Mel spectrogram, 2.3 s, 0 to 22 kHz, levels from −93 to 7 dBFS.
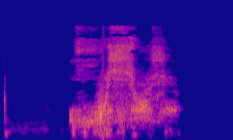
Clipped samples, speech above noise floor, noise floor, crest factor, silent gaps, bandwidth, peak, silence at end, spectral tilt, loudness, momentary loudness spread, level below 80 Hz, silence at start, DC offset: under 0.1%; 57 dB; -90 dBFS; 24 dB; none; 12 kHz; -12 dBFS; 0.55 s; -2 dB/octave; -33 LUFS; 14 LU; -68 dBFS; 0.05 s; under 0.1%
